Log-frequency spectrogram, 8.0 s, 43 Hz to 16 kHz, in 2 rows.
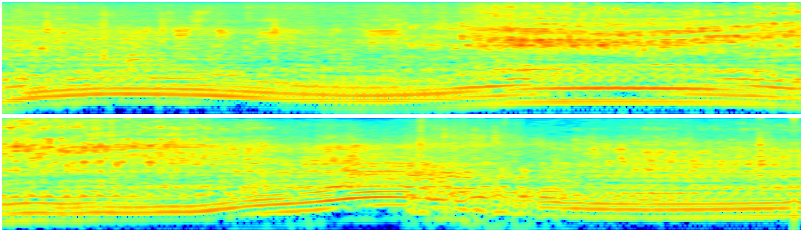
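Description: Citroën SM's Maserati V6 engine revving as the car pulls away at low speed, its pitch rising and falling several times, with a quick climb about five seconds in that drops away again.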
